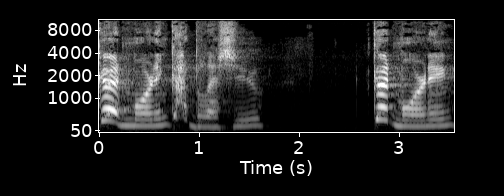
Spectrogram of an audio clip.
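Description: In a raised, projected voice with a bright, sharp tone, a man speaks at a high pitch and a fairly slow pace. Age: 60s. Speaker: lay preacher. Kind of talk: sermon. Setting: church.

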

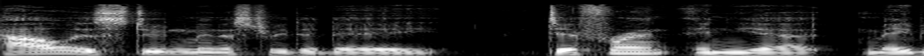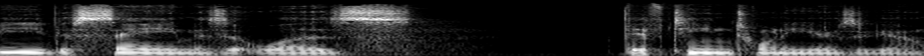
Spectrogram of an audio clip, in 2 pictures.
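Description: In a very clean recording with a silent background, a man with an ordinary speaking voice talks at a moderate pace with ordinary pitch variation. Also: medium pitch for a man. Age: 40s. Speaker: church podcast host. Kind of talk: casual chat. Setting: studio.

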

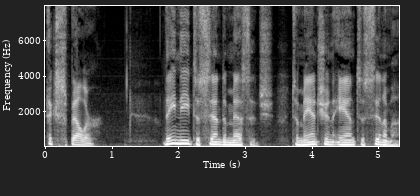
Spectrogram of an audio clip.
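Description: A man talks fairly slowly in a somewhat breathy voice, with lively intonation. His loudness stays very even, broken by long, frequent pauses. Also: medium pitch for a man. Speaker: political commentator. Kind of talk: angry political rant, scripted opinion commentary. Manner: indignant, emphatic, biting sarcasm.

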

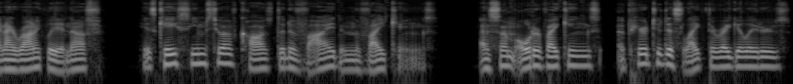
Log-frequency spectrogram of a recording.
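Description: An ordinary speaking voice at a moderate pace with ordinary pitch variation, dry and close with no echo, on a very clean recording against a silent background. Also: man. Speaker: podcast host. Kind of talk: true-crime narration. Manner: measured, steady storytelling delivery; formal, factual, reads figures and court details.

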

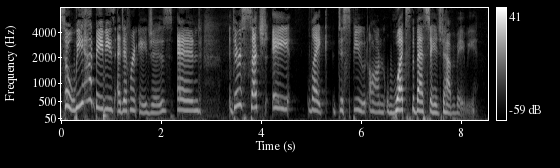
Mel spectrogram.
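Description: At a fairly slow pace, a woman uses a raised, projected voice with a high pitch, a bright, sharp tone and lively intonation, in a very clean recording with a silent background. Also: big swings in loudness. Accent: American. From Southern California, Moreno Valley. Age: 30s. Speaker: podcast co-host. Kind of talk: casual chat.

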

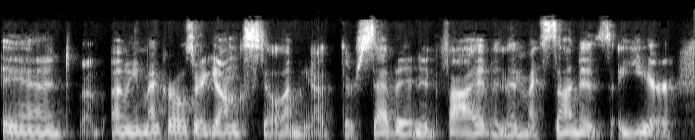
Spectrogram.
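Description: A woman with an American accent speaks in a very deep, low pitch at a moderate pace. Her intonation is monotone and flat, with hardly any pauses. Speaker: college anatomy professor, former anesthesiologist. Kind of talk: interview, conversational.

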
